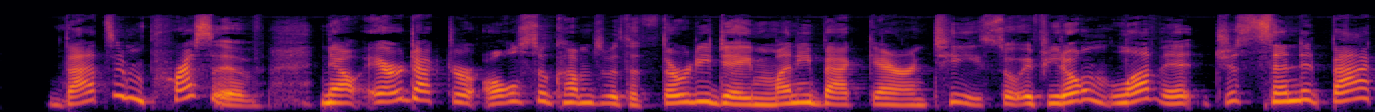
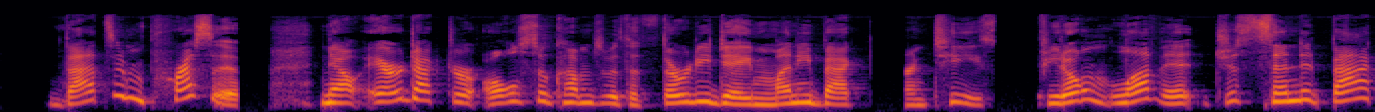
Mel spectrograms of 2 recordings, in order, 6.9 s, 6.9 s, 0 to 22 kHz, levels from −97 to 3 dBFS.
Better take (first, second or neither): first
